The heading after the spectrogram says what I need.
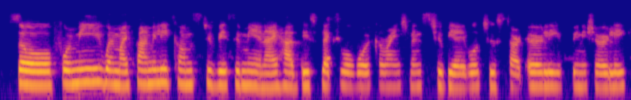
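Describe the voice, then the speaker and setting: A woman's voice: medium pitch, no room sound. A woman from Colombia with a Colombian Spanish accent, sharing a personal story openly on a panel over a video call. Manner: friendly, open, with fillers. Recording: dry, dull lo-fi video call.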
